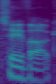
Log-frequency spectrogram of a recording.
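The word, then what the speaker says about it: Tuvok: they've got uh lieutenant tuvak who is oh see that's an easy win isn't it yeah gotta have a spot his name sounds a bit like spock spock yeah rhymes with spock man that's a gimme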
